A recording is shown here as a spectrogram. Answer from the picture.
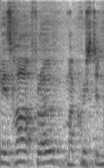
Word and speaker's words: Hart Floe: interaction going tonight yards my name is Hart flow my Christian name is now I'm a Christian so that's why they call it at your first name my compelling name is Hart flow it's spelled har TF l OE that's not because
